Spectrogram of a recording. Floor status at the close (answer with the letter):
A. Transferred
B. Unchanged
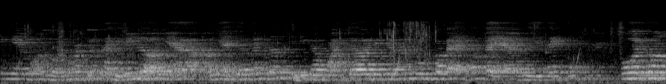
B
